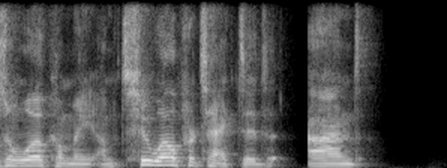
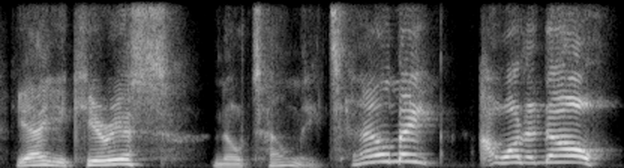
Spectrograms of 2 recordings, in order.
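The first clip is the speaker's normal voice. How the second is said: pleading viewer, much higher; curious viewer; 10 semitones higher than usual. Pretend. Imagined viewer begs to hear the story, high eager voice. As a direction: squeal like an eager fan begging to know.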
